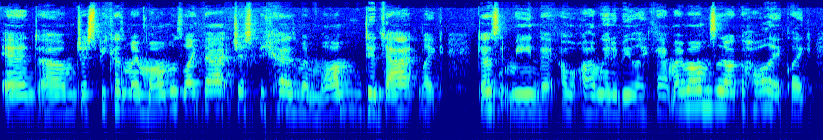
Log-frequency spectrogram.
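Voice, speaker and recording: A woman's voice: medium pitch, flat delivery, normal speed, few pauses, slight background noise. A young woman talking candidly to her camera, with a congested nose and short of breath, filling her talk with "like". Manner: chatty, candid, many fillers, stuffy-nosed. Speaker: vlogger.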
